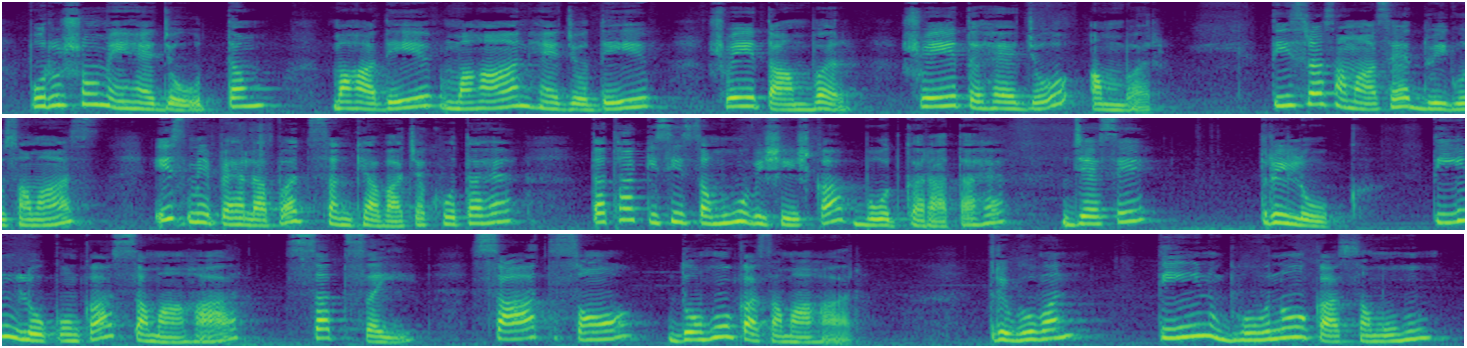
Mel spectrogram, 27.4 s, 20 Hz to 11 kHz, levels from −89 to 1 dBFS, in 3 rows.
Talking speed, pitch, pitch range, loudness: 115 wpm, 220 Hz, 180-265 Hz, -18 LUFS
